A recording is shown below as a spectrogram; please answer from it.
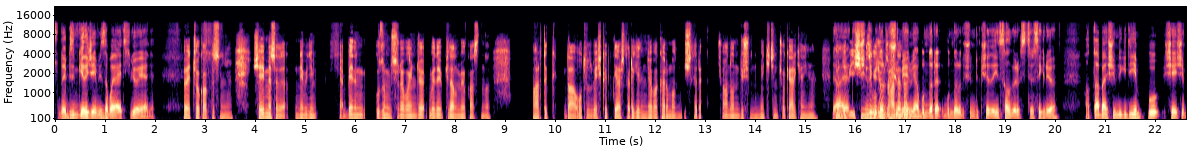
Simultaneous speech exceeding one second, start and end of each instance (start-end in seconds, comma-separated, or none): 15.6-17.1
